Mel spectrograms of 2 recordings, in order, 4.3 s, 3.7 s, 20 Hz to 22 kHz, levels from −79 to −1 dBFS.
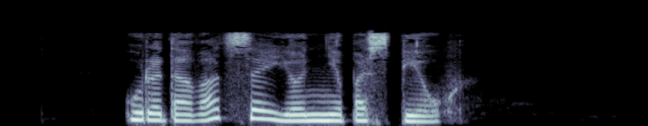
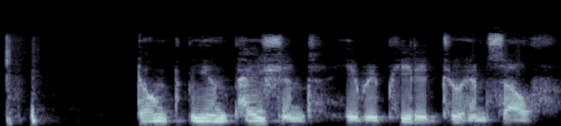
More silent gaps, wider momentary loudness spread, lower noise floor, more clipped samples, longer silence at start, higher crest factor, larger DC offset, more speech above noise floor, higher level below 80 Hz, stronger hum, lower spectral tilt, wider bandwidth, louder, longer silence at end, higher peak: neither; about the same, 9 LU vs 7 LU; first, -79 dBFS vs -75 dBFS; neither; first, 0.85 s vs 0.05 s; about the same, 14 dB vs 16 dB; neither; first, 66 dB vs 55 dB; first, -54 dBFS vs -60 dBFS; neither; about the same, -5 dB/octave vs -5 dB/octave; about the same, 8 kHz vs 7.8 kHz; first, -13 LUFS vs -21 LUFS; first, 1.25 s vs 0.05 s; first, -2 dBFS vs -6 dBFS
